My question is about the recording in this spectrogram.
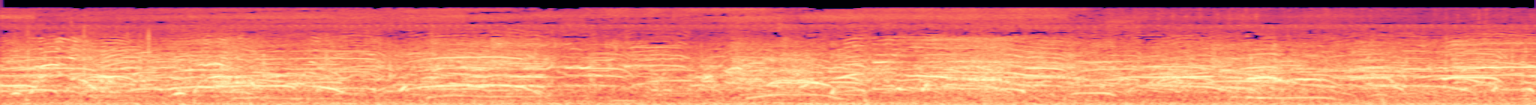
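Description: Crowd of spectators shouting and cheering, many voices overlapping and calling out encouragement to runners going by.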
